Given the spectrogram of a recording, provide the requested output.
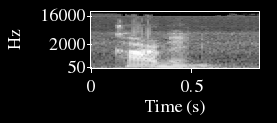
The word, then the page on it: carbon: American English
